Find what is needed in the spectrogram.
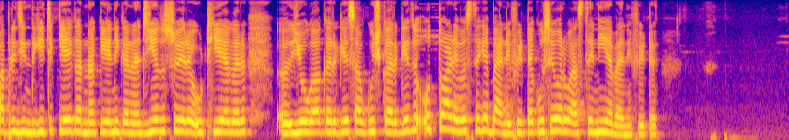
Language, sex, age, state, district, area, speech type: Dogri, female, 18-30, Jammu and Kashmir, Jammu, urban, spontaneous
